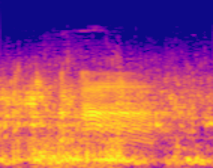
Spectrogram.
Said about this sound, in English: Whee! Roller coaster time! Down and... flush!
